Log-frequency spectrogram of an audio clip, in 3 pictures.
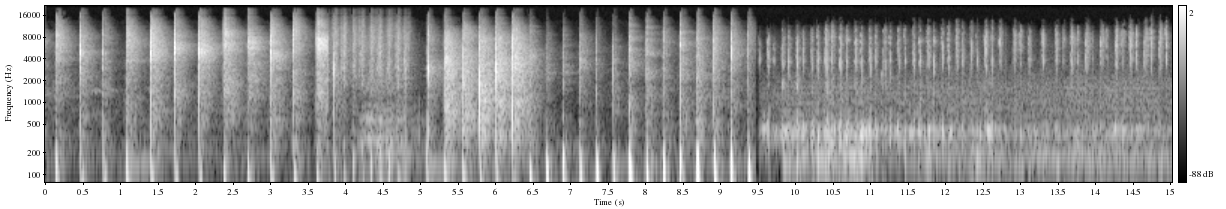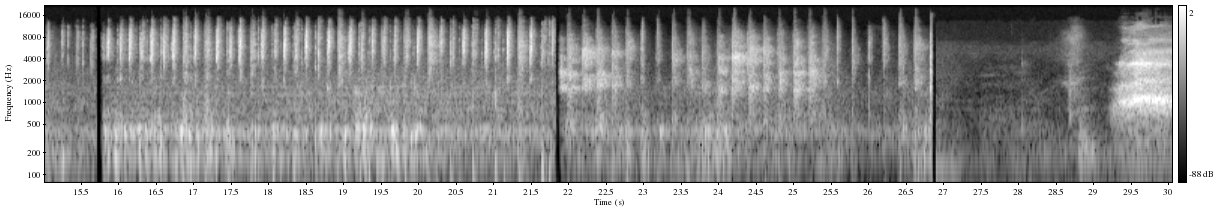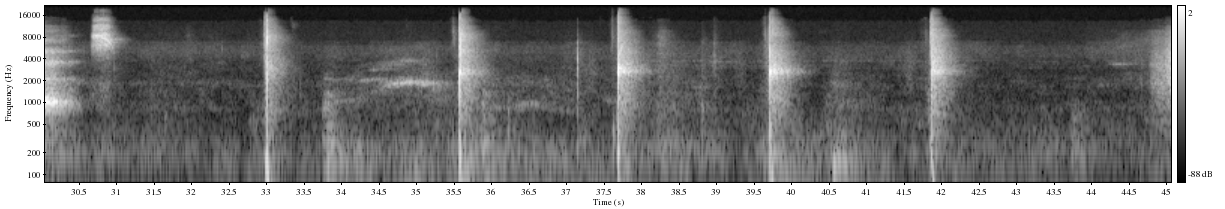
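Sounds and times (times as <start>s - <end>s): hands tapping and slapping in massage: 0.0s - 9.5s, 33.0s - 33.4s, 35.6s - 36.0s, 37.6s - 38.1s, 39.7s - 40.1s, 41.8s - 42.3s.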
